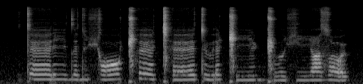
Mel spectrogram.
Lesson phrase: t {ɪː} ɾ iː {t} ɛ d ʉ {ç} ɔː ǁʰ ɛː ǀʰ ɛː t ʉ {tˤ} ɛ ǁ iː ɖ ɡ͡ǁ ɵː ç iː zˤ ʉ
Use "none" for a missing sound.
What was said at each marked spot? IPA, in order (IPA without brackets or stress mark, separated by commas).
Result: ɛː, d̪, ç, ɾ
